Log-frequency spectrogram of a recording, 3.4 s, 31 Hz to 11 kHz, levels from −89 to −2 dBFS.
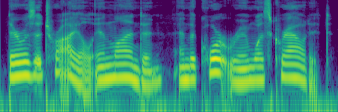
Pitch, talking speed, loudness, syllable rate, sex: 180 Hz, 215 wpm, -17 LUFS, 4.8 syllables/s, female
